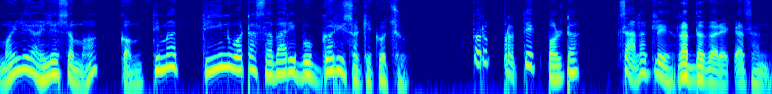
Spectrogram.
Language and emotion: Nepali, sad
